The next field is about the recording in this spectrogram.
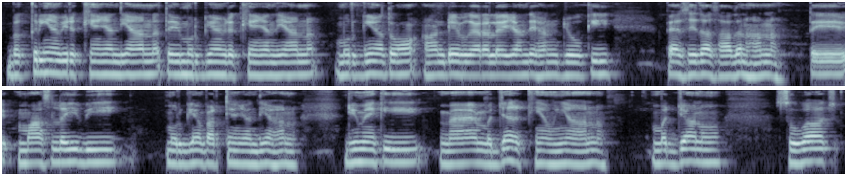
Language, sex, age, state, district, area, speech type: Punjabi, male, 30-45, Punjab, Rupnagar, rural, spontaneous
